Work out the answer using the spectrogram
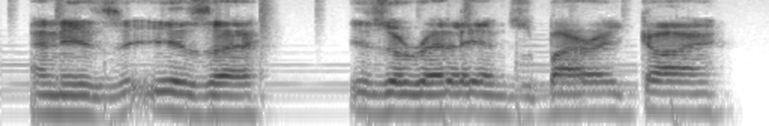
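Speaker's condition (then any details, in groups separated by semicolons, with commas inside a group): Friedreich's ataxia; spasticity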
